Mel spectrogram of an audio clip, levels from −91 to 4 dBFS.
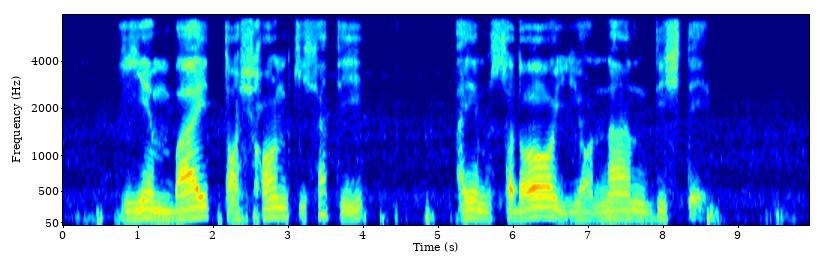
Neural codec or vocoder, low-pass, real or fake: autoencoder, 48 kHz, 128 numbers a frame, DAC-VAE, trained on Japanese speech; 7.2 kHz; fake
